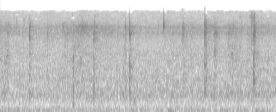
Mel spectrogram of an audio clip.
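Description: Footsteps and handling noise of a handheld camera: irregular light clicks over a steady low hum.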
